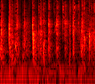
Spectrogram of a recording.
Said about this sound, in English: And no doubt all of you guys as well, in a small ripple of applause for the new Formula One world champion Britain's Lewis Hamilton.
